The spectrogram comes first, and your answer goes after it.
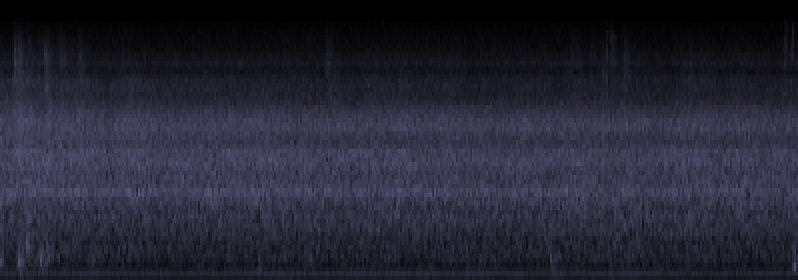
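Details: Continuous broadband hiss with a low steady hum and a few faint clicks, like machinery or a passing train; no animal sounds.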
